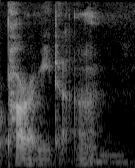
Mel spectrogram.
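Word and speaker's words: pāramitā: What is polomito, or paramita? This is the Sanskrit pronunciation and means other shore reached.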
